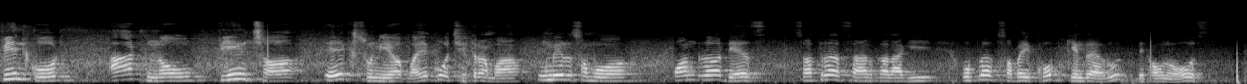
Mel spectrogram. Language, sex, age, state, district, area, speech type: Nepali, male, 30-45, West Bengal, Darjeeling, rural, read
